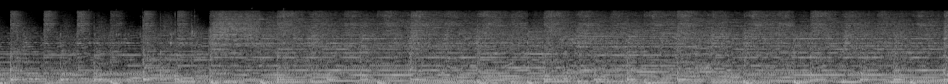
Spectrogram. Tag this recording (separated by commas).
Music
